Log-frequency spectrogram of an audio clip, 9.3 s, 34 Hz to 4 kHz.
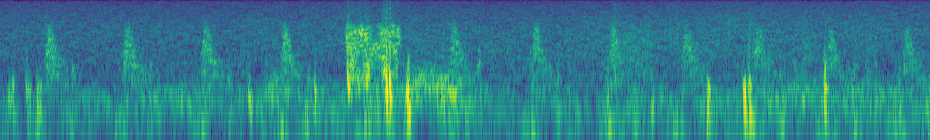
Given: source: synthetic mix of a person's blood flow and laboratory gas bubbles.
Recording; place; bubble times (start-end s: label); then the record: Doppler ultrasound of blood flow; subclavian vein
3.46-4.02 s: bubbles
From the record:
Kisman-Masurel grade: 112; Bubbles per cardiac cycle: 1 to 2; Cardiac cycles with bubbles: 1 to 10%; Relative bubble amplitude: moderate (0.250 to 0.450); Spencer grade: 1 (occasional bubble signal discernible with the cardiac motion signal, with majority of cardiac periods free of bubbles); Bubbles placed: anywhere in the cardiac cycle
